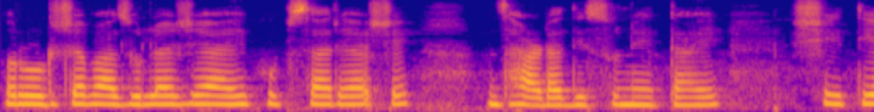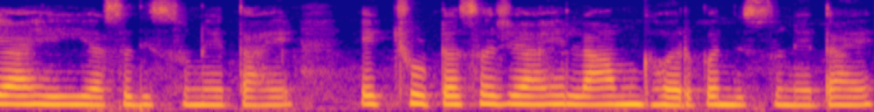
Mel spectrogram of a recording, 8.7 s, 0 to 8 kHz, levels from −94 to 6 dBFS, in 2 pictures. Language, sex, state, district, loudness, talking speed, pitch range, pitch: Marathi, female, Maharashtra, Washim, -16 LUFS, 200 wpm, 210-230 Hz, 220 Hz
